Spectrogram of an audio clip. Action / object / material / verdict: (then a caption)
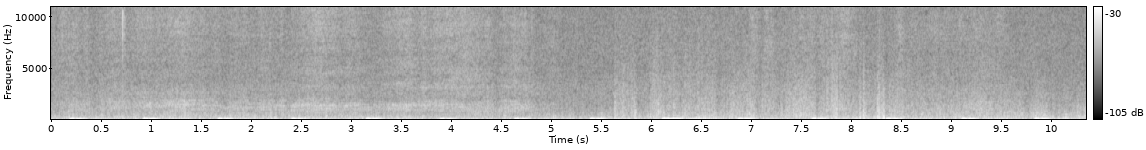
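scrape / cardboard pencil box / cardboard / none. Paintbrush bristles stroke and scratch across the printed surface of a small Ticonderoga cardboard pencil box resting on blue fur, with the other hand holding the box. About fourteen soft, evenly paced brushing swishes rise and fade over a quiet, low hiss.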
